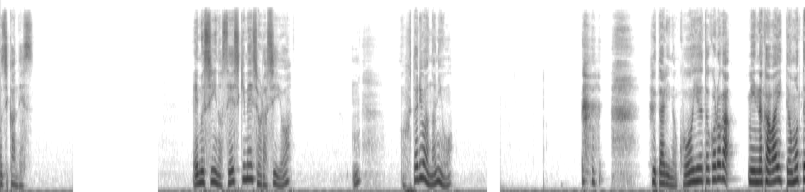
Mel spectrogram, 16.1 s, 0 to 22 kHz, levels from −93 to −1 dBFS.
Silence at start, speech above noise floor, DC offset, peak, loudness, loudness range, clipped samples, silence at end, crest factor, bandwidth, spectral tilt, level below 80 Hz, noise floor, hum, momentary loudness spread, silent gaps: 0 s; 38 dB; 0.3%; -8 dBFS; -29 LUFS; 15 LU; under 0.1%; 0 s; 22 dB; 18 kHz; -4.5 dB/octave; -54 dBFS; -66 dBFS; none; 17 LU; 1.44-3.15 s, 9.73-9.99 s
